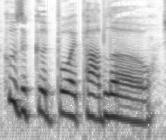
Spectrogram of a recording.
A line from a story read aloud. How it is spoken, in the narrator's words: cooed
